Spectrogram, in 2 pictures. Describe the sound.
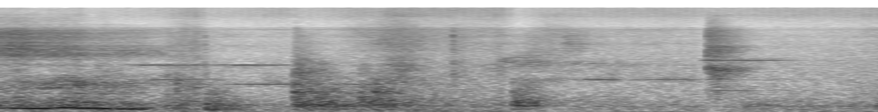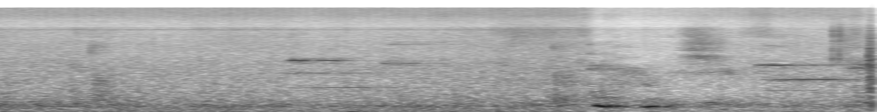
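A heavy wooden trap door in a house open to the public creaks and clunks open, with several knocking thuds and scraping over a steady rumbling background, and faint murmuring voices.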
